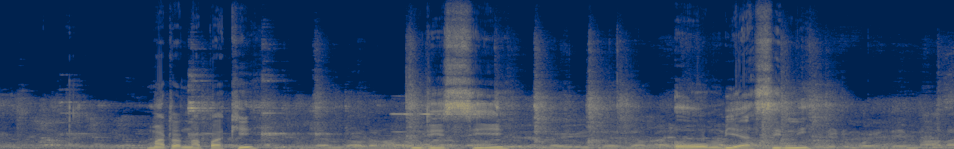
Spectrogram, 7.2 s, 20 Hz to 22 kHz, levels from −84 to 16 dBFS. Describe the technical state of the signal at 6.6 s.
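At 6.6 s the speech signal is intact, with no technical fault to be heard at that moment.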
